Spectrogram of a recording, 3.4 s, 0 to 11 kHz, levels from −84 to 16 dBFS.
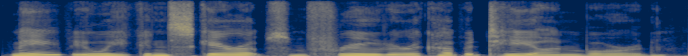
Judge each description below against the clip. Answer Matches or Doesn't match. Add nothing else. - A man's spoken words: Doesn't match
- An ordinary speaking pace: Doesn't match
